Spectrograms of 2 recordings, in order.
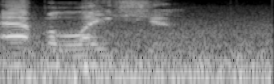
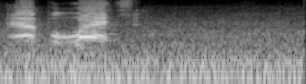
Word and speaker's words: Appalachian: for everybody who doesn't live here it's not appalachian it's appalachian and appalachian has said with hillbilly in it because 100 percent there's no such place on this earth that anybody who's from here called appalachian or appalachian sorry appalachian it's appalachian mountains but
